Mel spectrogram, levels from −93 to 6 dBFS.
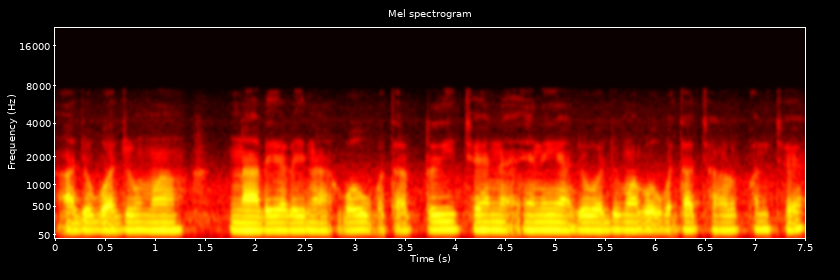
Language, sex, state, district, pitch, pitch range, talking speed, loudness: Gujarati, male, Gujarat, Gandhinagar, 110 Hz, 110-115 Hz, 130 wpm, -19 LUFS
